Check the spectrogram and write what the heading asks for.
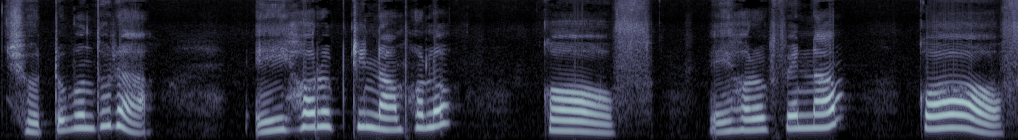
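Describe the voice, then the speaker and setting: A woman teacher sounds out letters and syllables for children at a very slow, deliberate pace, saying each one twice. Her voice sits high, and the recording is dry and close with no room sound. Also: no echo, lo-fi sound. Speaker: Quran reading teacher. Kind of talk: slow phonics drill for children. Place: voice-over for a cartoon lesson.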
